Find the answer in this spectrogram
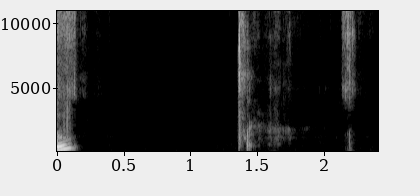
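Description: A pause in a woman's speech over a noise-gated call line: the tail of a word, then dead silence broken by one short, sharp click about one and a half seconds in.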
